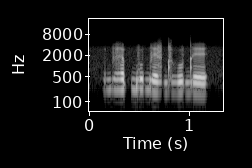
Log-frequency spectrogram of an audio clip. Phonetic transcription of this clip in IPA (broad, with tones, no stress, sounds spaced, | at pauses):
bʱ ɛ˦ p b u˦ b e˨ z dʱ u˨ d̪ e˨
